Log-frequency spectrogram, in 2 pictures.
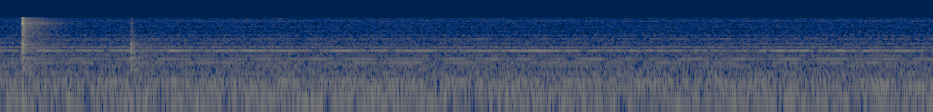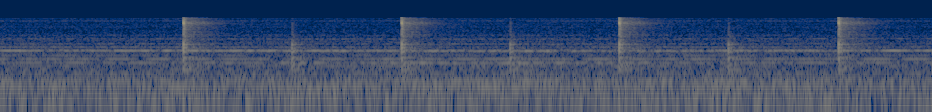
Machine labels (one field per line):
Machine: valve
